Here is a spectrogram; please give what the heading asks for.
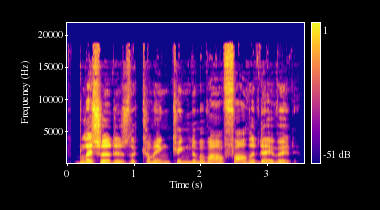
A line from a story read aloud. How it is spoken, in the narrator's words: they also called out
